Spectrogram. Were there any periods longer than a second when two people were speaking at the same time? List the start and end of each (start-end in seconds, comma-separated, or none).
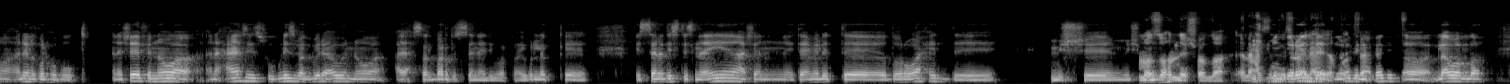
12.4-13.8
